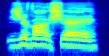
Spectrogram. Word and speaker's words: Givenchy: And not only just any Givenchy, because that's the correct way to say it, but I like to say Givenchy.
